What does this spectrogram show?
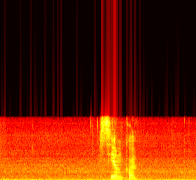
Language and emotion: Russian, neutral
